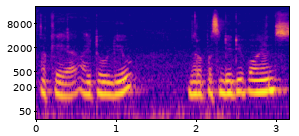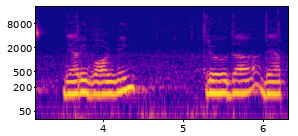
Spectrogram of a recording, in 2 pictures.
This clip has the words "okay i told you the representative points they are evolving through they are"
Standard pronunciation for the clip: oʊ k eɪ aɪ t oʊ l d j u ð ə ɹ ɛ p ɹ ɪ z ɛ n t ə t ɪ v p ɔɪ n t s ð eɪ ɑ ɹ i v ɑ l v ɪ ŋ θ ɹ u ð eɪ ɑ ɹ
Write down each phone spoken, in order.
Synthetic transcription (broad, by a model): oʊ k eɪ aɪ t oʊ l d j u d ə ɹ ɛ p ɹ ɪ s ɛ n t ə t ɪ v p ɔɪ n t s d eɪ ɑ ɹ i v ɑ l v ɪ ŋ t ɹ u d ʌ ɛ ɹ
